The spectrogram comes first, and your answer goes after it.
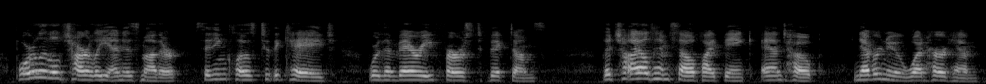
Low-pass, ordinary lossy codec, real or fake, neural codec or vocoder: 7.2 kHz; MP3, 32 kbps; real; none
